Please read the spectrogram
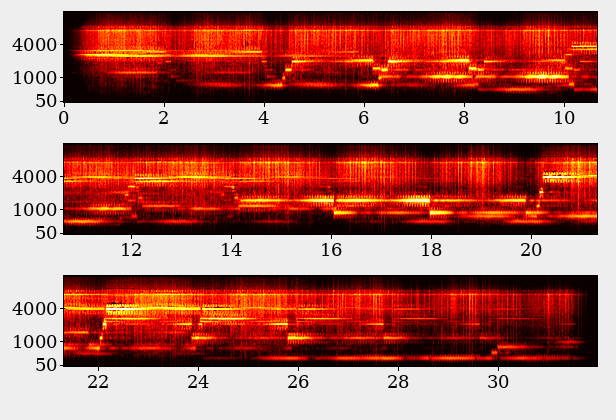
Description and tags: Noise phone
Noisy digital phone.
abstract, fx, noise, phone, synth, weird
